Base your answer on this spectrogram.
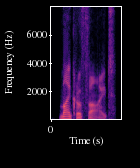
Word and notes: microphyte: British English

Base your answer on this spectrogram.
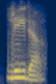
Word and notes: leader: Indian

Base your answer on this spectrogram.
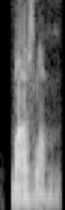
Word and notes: Moslem: American English

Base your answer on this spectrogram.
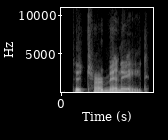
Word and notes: determinate: American English

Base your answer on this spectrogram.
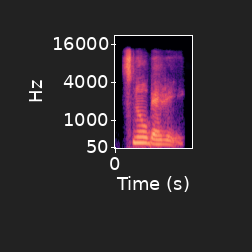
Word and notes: snowberry: Indian

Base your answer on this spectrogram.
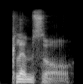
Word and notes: plimsoll: British English

